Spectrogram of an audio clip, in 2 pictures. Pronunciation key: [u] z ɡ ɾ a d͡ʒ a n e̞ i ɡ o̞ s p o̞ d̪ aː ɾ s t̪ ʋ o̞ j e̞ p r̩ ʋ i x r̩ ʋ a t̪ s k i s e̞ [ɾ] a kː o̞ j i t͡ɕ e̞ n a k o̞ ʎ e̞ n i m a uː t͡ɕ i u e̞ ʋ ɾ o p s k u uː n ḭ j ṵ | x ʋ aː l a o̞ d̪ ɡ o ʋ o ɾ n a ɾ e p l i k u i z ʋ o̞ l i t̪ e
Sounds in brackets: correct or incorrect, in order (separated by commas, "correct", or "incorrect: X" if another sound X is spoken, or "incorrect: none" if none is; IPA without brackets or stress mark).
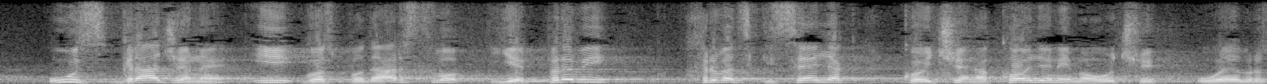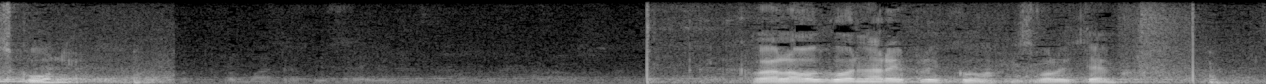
correct, incorrect: ʎ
